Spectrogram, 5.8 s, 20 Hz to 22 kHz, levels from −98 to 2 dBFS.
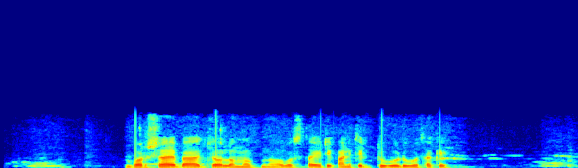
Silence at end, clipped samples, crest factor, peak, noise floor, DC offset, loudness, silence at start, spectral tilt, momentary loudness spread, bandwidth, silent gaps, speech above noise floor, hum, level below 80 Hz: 0.05 s; under 0.1%; 20 dB; -4 dBFS; -70 dBFS; under 0.1%; -22 LUFS; 0.3 s; -7 dB/octave; 12 LU; 7.2 kHz; none; 48 dB; none; -60 dBFS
